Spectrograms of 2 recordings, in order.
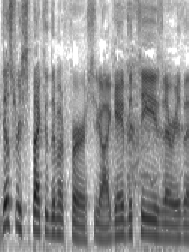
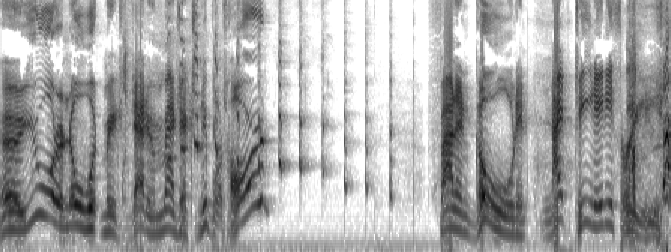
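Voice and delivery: put-on grizzled prospector voice, much higher; 6 semitones higher, 5 dB louder than usual. Doing a dare to say a catchphrase, in a grizzled prospector voice. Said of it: "as if you were a grizzled prospector".

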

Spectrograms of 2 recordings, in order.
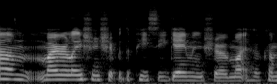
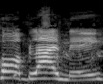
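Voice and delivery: mock fake British accent, higher and louder; 5 semitones higher, 11 dB louder than usual. Teasing another speaker about their british accent: imitating a bad british accent. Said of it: "you don't do British accent. You're just like".

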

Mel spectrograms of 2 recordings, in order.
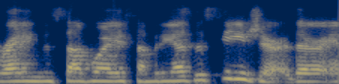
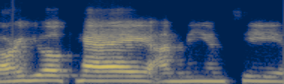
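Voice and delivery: ordinary talk, nothing marked

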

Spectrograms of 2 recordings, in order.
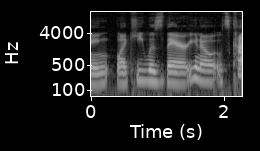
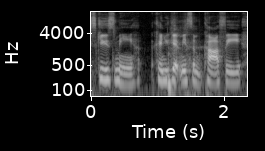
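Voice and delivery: snooty, stuck-up put-on American accent, nose in air. Retelling a movie scene where an actor orders coffee: imitating a snooty american accent. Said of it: "he's really snooty when he comes in with his American accent".

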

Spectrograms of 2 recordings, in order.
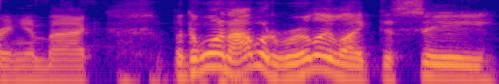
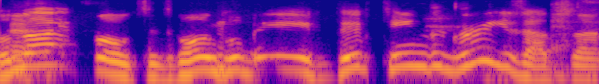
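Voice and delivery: put-on Russian accent, much higher pitch; 7 semitones higher than usual. A speaker does their weatherman impression: Mark Weinberg impression, Russian accent. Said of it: "my Russian accent".

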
